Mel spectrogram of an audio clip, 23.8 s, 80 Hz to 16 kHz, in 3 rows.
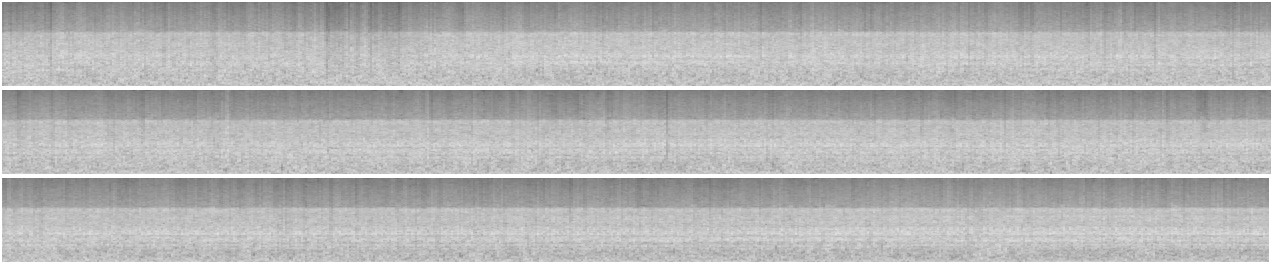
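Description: BMW F800ST's parallel-twin engine running steadily at riding speed, loud and unbroken, mixed with wind rush on the microphone.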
